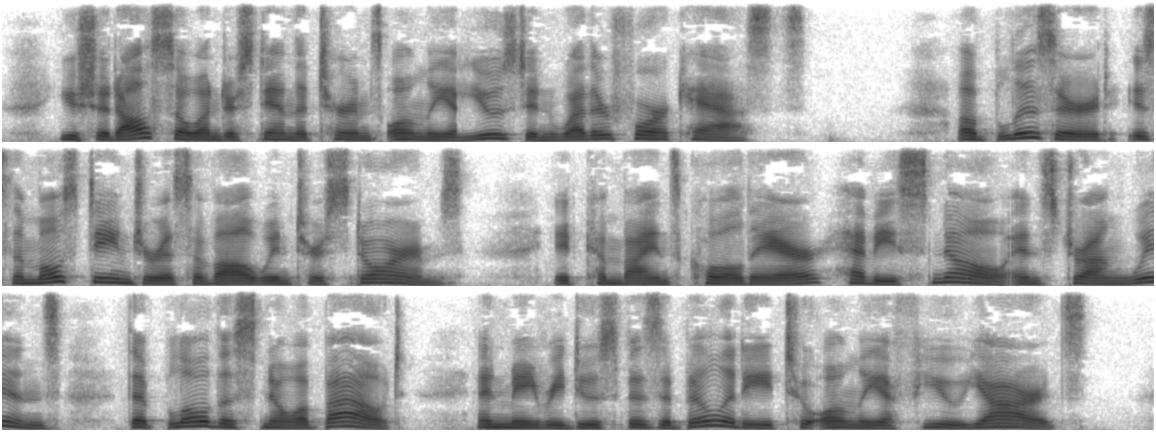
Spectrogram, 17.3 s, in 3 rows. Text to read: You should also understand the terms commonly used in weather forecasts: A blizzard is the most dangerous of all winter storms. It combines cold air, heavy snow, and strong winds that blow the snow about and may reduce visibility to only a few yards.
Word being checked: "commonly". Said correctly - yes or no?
no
